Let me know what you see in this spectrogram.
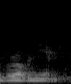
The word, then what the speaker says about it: Rovaniemi: We're up in Rovana. I never pronounce the name. – We're actually in Sineta, which is about 20 km north of Rovaniemi.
